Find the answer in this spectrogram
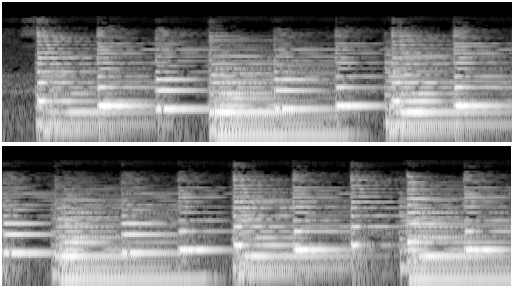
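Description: Grand piano played four hands by a child and her teacher: a piece starts just after the beginning, with a steady pulse of notes, just under two a second, over held bass notes.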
